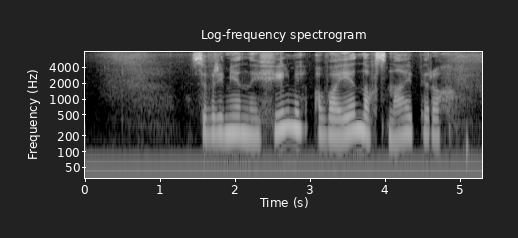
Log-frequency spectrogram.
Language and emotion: Russian, neutral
